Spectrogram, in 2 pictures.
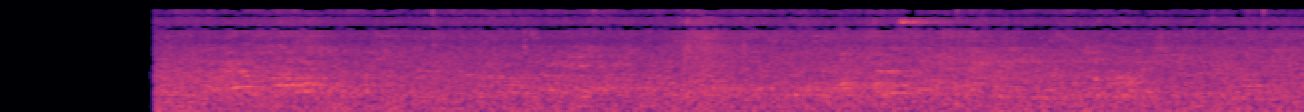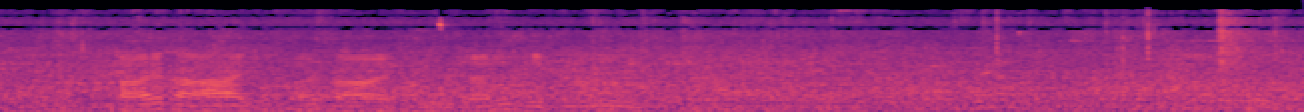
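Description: A waiting crowd chatters in a large echoing hall.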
